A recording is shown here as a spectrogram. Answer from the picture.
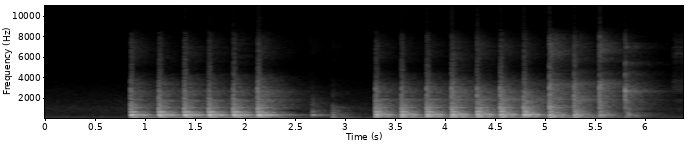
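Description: A small hammer tapping the handle of a tack lifter to drive its forked tip under a stubborn upholstery staple in a wooden stool frame. It comes in two runs of quick, even taps, about five a second, the first starting about a second in and the second, longer run about three seconds in.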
